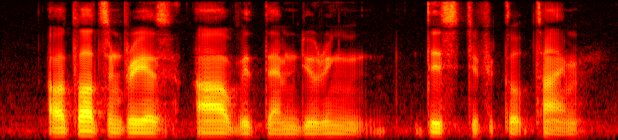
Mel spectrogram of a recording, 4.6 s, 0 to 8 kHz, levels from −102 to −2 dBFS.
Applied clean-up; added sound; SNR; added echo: none; none; none; none.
